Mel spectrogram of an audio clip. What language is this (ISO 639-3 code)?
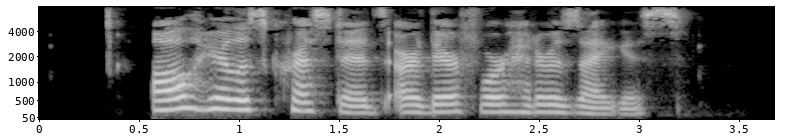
eng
